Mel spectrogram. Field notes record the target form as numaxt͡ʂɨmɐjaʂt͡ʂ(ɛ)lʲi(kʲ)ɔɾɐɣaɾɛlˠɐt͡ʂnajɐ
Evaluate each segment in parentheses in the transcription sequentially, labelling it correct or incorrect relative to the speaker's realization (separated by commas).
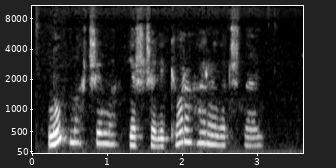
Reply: correct, correct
